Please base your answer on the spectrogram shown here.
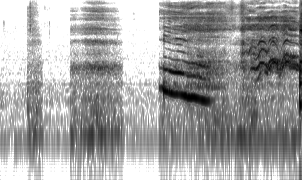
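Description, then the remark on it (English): A person imitates their own strange, exaggerated yawn: a few short breathy, strained vocal bursts lead into a loud, drawn-out groan that slides downward in pitch and ends with squeaky, wheezing sounds. “That's that was a great imitation of your own mm-hmm. yawn.”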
